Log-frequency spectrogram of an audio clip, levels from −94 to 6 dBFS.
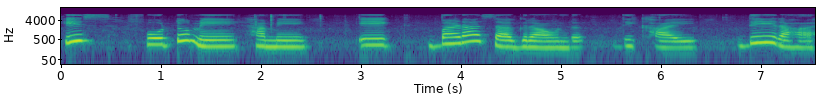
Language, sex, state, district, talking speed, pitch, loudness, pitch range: Hindi, female, Bihar, West Champaran, 85 wpm, 230 Hz, -14 LUFS, 210-305 Hz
